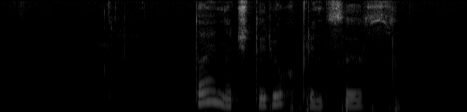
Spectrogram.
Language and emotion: Russian, sad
